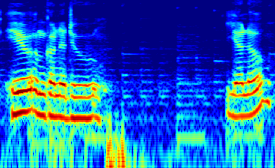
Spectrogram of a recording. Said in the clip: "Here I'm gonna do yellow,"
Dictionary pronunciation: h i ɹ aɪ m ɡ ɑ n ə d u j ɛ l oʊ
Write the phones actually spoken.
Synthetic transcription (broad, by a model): h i ɹ aɪ m ɡ ɑ n ə d u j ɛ l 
